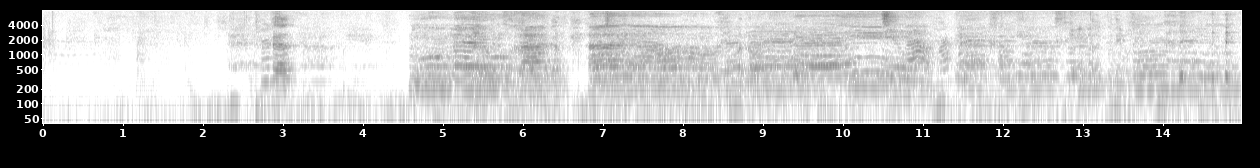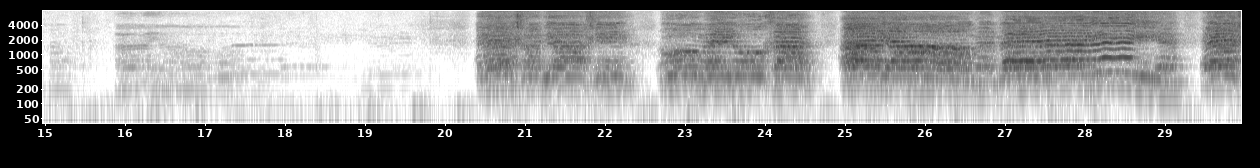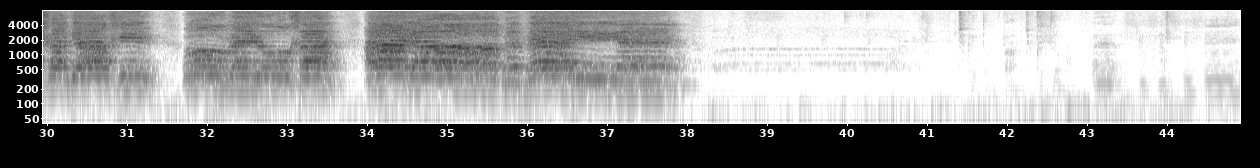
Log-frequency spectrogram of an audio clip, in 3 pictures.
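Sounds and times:
choir singing: 20.4s - 38.1s.

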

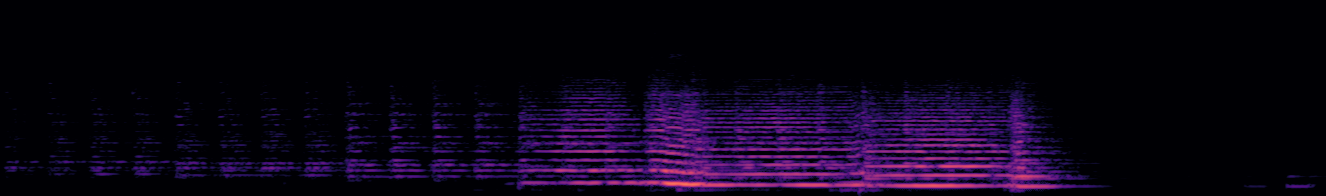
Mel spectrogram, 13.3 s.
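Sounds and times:
cellos playing: 3.2s - 10.7s.

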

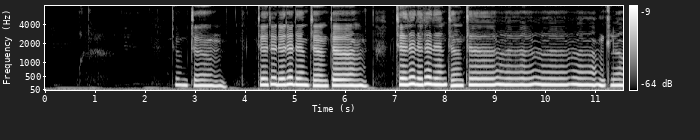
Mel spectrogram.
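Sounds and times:
vocals: 2.4s - 11.5s.

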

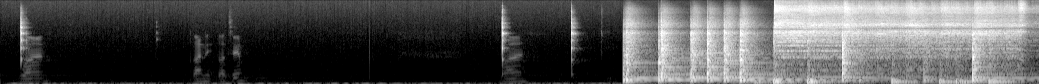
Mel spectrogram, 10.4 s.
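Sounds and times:
tom drum: 6.2s - 10.3s.

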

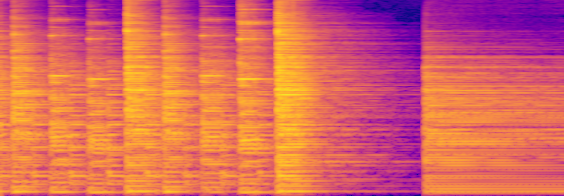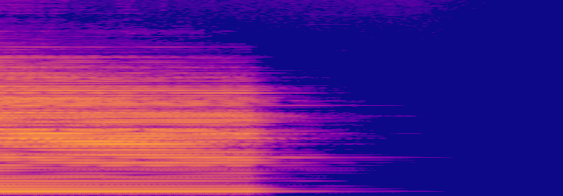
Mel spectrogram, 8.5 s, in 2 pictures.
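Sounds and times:
mountain ska music: 0.0s - 4.7s.

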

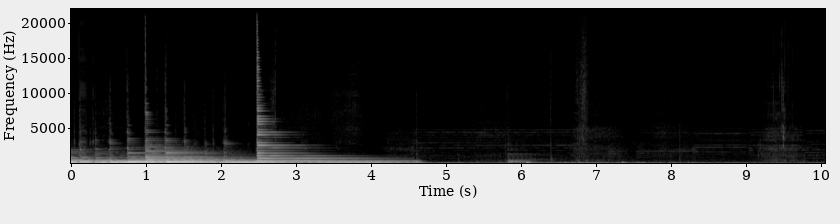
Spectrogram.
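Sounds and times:
classical guitar: 0.0s - 4.7s.

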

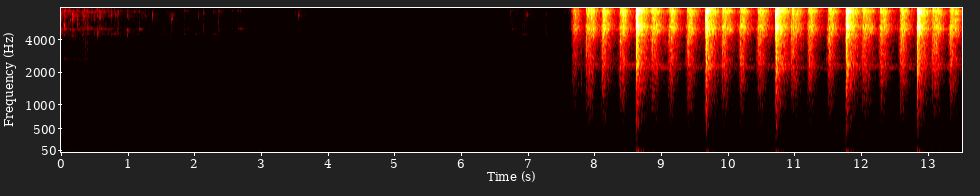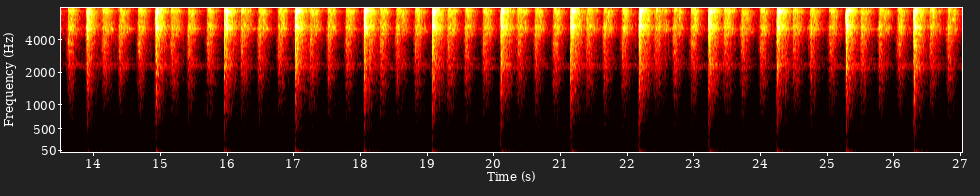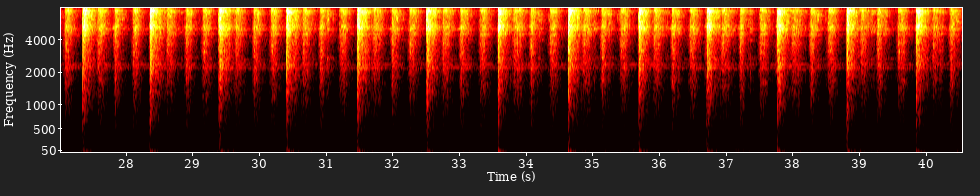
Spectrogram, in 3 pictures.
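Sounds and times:
percussion recorded with overhead microphones: 0.0s - 1.2s, 7.7s - 40.5s.

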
